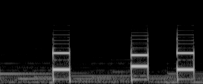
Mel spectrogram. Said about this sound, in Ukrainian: Так, слухаємо трошечки далі від слухавки, тому що чуємо, як ви, мабуть, що щокою натискаєте на клавіатуру.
